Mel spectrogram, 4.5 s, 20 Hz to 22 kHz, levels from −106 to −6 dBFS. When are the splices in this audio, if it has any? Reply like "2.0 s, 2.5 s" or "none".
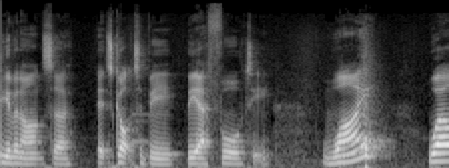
2.0 s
